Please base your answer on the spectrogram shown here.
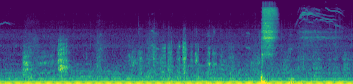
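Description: A dog pants softly in short breathy puffs while being petted in Dragon Age: Origins, over a steady low hum, with one brighter brief noise partway through.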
